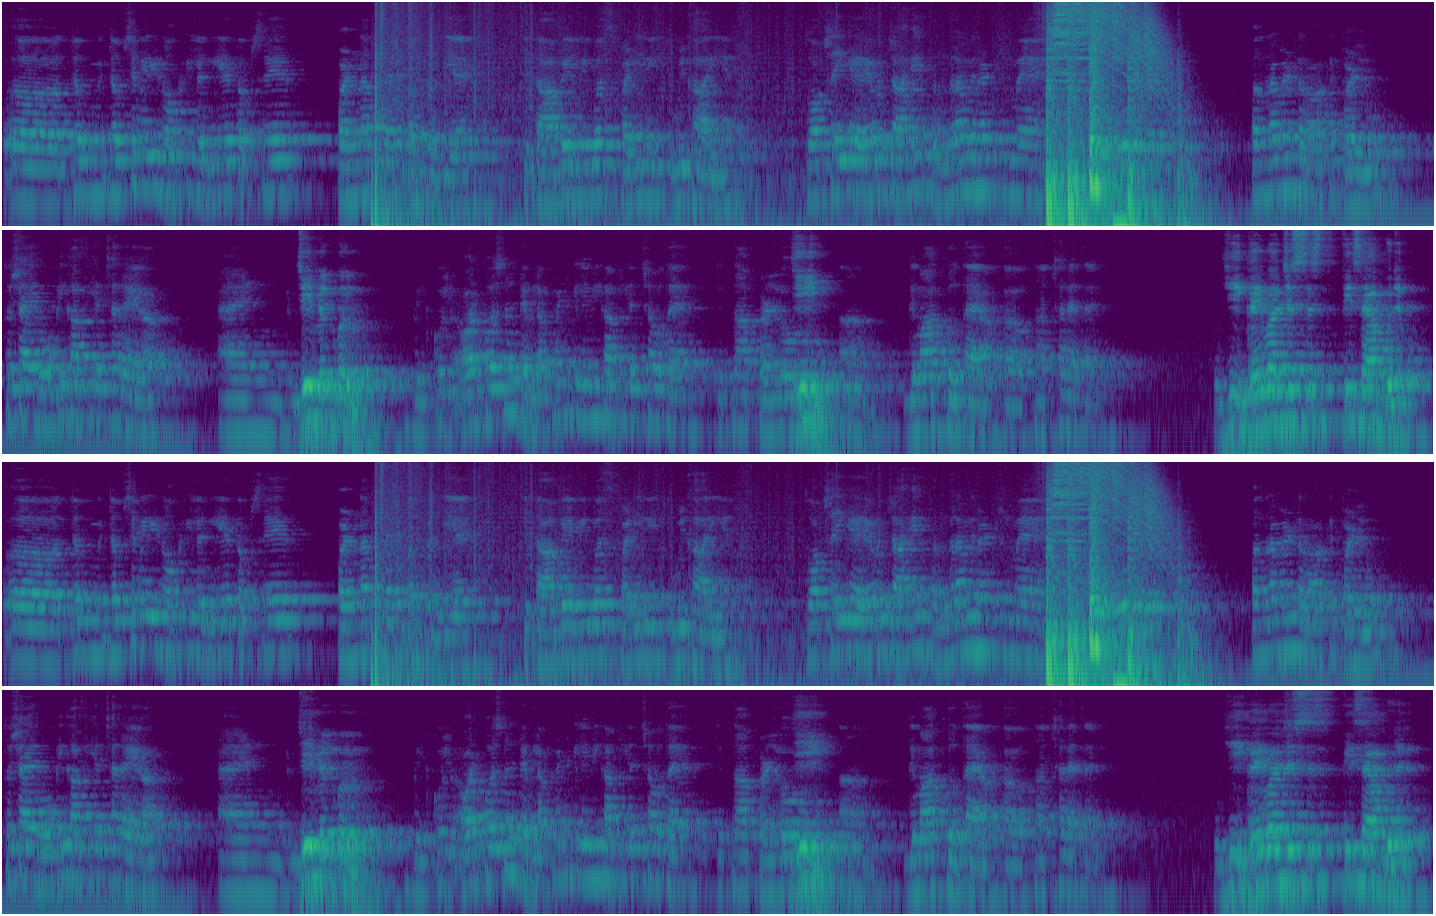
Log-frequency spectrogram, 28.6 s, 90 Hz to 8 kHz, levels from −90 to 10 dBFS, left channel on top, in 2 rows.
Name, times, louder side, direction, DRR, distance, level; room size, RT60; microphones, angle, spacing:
voice 1, 0.0-3.0 3.4-4.8 5.2-7.4 8.0-10.5 11.0-11.6 12.5-13.8 14.3-15.9 16.5-17.2 18.3-22.4 22.7-23.0 23.3-25.3, equal, 10° right, -1 dB, 3.3 m, -45 dB
sound 1, 3.7-6.2 6.5-9.1 9.4-12.2 12.9-13.3, left 1 dB, 5° left, 0.6 m, -31 dB
voice 2, 17.2-18.0 22.2-22.6 26.4-28.3, left 1 dB, 80° left, -1 dB, 4.1 m, -35 dB
23.0 x 11.0 x 2.6 m, 1.2 s
head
